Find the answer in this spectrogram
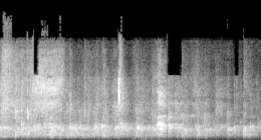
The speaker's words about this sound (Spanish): Y si alguien está emocionado de estar aquí, le puede dar un aplauso una vez más a Jesús.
